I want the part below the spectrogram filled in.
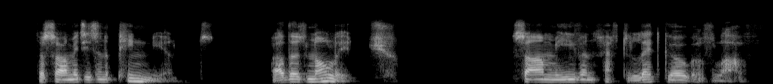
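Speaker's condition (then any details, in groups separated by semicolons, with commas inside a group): No condition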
